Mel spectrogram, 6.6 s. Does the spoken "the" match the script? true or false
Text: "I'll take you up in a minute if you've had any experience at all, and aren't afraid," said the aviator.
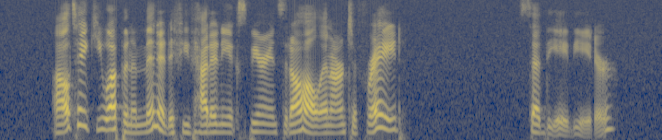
true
